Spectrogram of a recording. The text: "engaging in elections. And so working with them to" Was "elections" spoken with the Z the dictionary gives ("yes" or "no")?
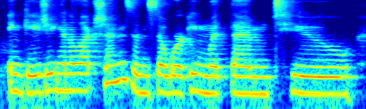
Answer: yes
